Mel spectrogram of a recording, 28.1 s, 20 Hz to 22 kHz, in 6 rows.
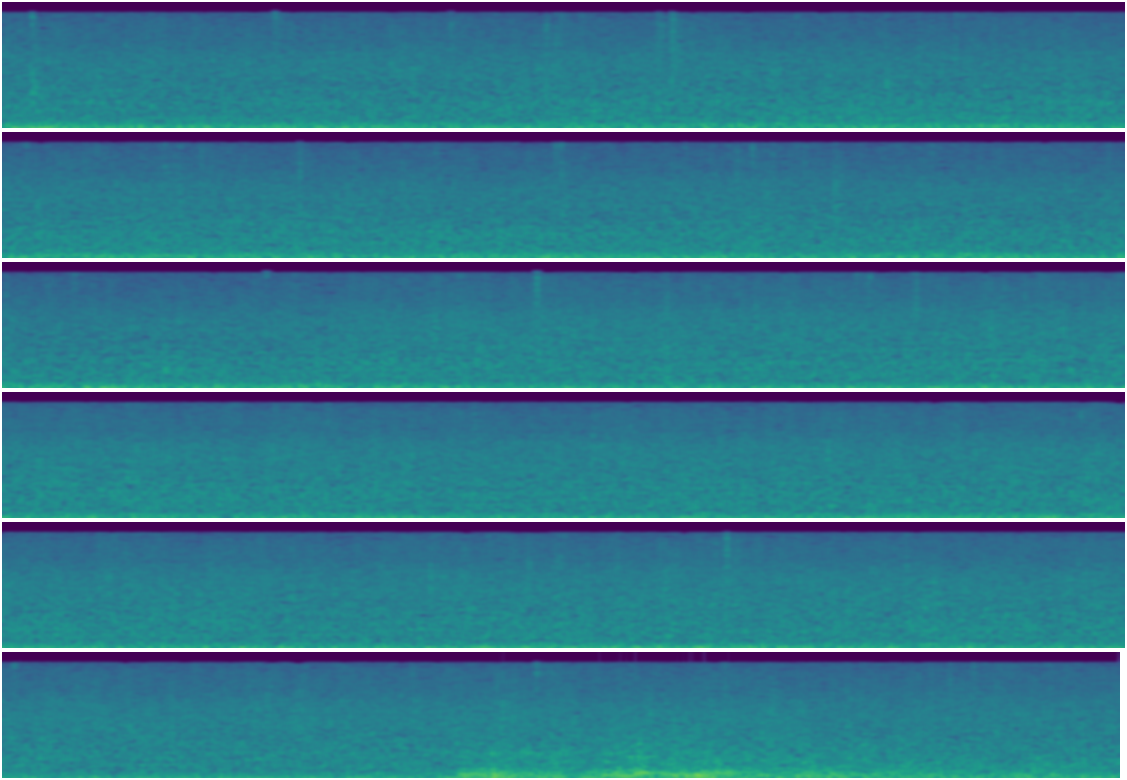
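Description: Steady rain falling, an even hiss with no letup. A low rumble swells up about 25 seconds in and is the loudest moment before it fades.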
